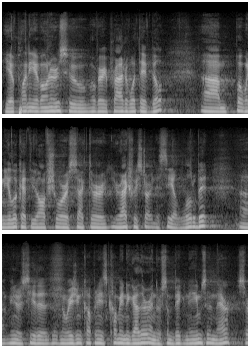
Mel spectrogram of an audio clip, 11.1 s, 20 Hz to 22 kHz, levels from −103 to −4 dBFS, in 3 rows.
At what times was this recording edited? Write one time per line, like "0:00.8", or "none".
none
